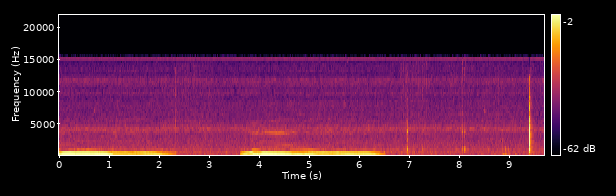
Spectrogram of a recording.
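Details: Cats in a fight, hollering at one another. Two long, descending yowls of two to three seconds each, then quiet with a few faint clicks.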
